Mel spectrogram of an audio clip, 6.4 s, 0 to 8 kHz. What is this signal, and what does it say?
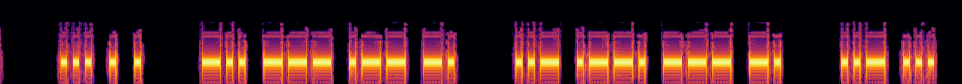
Morse code, heard as a keyed tone, about 30 wpm, 650 Hz. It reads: SEE DOWN UPON US
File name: Book Two / 03-Chapter 3 - 29 WPM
